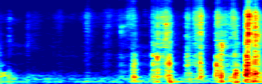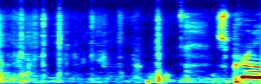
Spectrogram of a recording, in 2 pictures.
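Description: Tarot cards being shuffled and cut by hand, a series of crisp riffling and slapping bursts close up, with a voice talking at times.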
